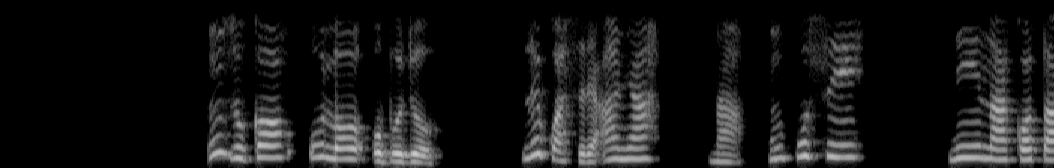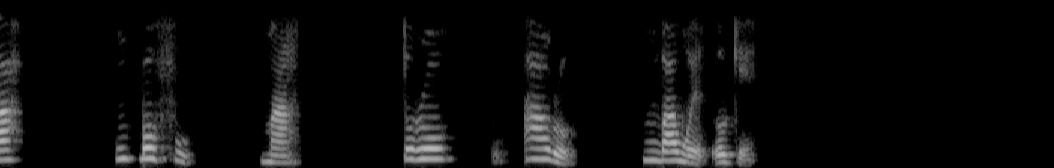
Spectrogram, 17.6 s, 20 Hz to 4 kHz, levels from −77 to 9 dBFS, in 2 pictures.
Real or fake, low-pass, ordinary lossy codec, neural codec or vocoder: fake; 3.6 kHz; Opus, 64 kbps; codec, 16 kHz in and 24 kHz out, 1 kbps, XY-Tokenizer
